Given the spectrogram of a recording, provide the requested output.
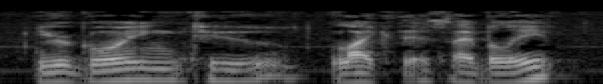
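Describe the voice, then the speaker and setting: A man speaks very slowly while noticeable background noise runs underneath. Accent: American. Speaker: radio host. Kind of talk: radio interview.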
